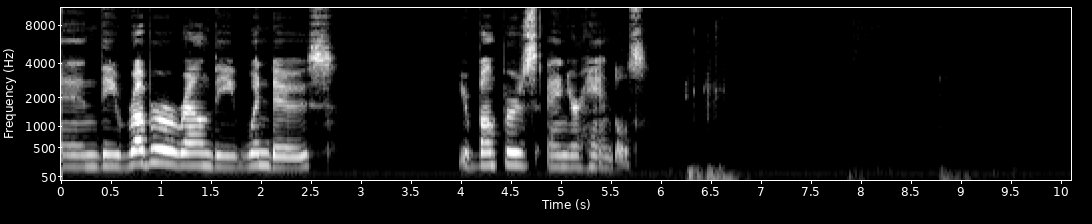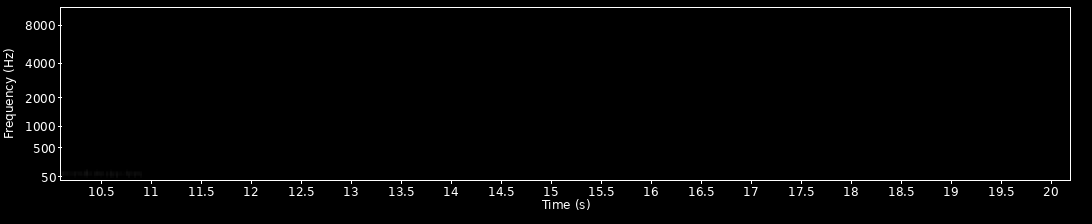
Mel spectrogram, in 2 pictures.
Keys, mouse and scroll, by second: 6.3 alt+a, 8.6 i, 11.5 i, 11.6 scroll up 2, 11.9 shift+right click, 12.1 alt+shift+right click, 12.4 ctrl+z, 12.5 alt+shift+right click, 12.7 shift+scroll down 1, 13.2 alt+shift+right click, 13.4 l, 13.7 k, 13.8 right click, 14.1 right click, 14.3 shift+right click, 14.5 middle click, 14.6 scroll up 1, 14.7 scroll down 1, 14.8 shift+right click, 15.0 shift+middle click, 15.2 shift+right click, 15.3 shift+middle click, 15.4 shift+right click, 15.8 middle click, 16.4 middle click, 16.6 shift+right click, 16.8 middle click, 17.2 shift+right click, 17.3 alt+shift+right click, 17.5 ctrl+z, 17.6 alt+shift+right click, 17.8 scroll up 1, 18.0 alt+shift+right click, 18.4 scroll down 1, 18.5 shift+middle click, 19.1 scroll up 1, 19.3 alt+shift+right click, 19.4 scroll down 1, 19.6 shift+right click, 19.7 middle click, 20.0 shift+right click.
